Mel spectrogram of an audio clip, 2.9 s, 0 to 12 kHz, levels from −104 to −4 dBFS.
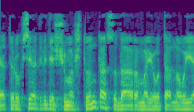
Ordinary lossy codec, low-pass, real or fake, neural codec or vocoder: MP3, 32 kbps; 10.8 kHz; real; none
